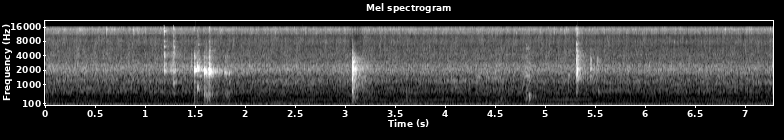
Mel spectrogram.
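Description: Garlic, lemongrass, mushrooms, tomato and ginger sizzling in a pot with a steady frying hiss. A spoon stirring and knocking against the pot makes a few sharp clinks, the loudest about one and a half and three seconds in.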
